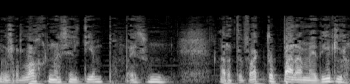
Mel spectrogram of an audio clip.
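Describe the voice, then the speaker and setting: A man's fairly low-pitched voice at a moderate pace, an ordinary speaking voice with fairly even intonation. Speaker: radio host. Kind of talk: casual chat.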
